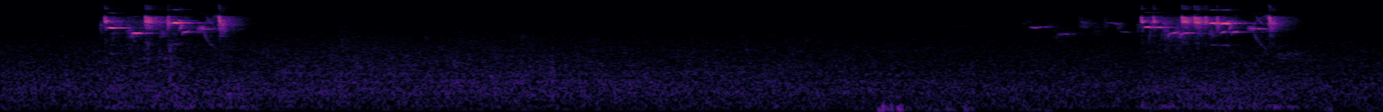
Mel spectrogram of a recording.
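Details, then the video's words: Cigarra-do-coqueiro, a black cicada, singing a lot: two high, harsh buzzing bursts about half a second long, each made of quick pulses, separated by several seconds of quiet background hiss. "CIGARRA DO COQUEIRO CANTANDO MUITO"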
